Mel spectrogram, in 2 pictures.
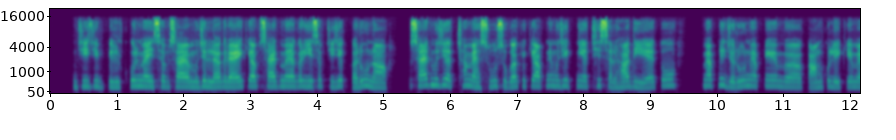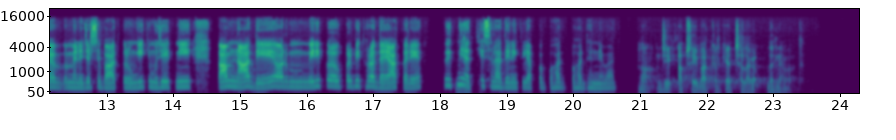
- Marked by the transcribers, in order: in English: "मैनेजर"
- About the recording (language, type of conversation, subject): Hindi, advice, छुट्टियों में परिवार और दोस्तों के साथ जश्न मनाते समय मुझे तनाव क्यों महसूस होता है?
